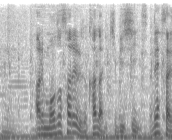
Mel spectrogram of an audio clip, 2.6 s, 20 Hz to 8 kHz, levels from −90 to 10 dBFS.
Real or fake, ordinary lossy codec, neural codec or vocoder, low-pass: real; none; none; 7.2 kHz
